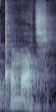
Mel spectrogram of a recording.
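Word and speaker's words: קמץ: pronunciation of the vowel Kamatz. So Patach, everybody pronounces as A. But Kamatz, the Ashkenazim pronounce it as O, or something close to it, and the Sephardim pronounce it as A.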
